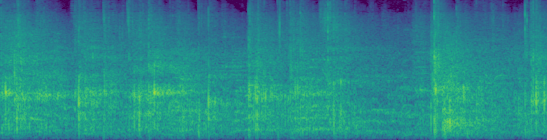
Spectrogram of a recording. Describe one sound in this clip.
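Paddles pop against a plastic ball in an echoing indoor hall.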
